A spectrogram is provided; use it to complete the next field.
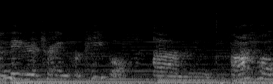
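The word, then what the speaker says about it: Ajo: Aho was a It's spelled A-J-O.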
